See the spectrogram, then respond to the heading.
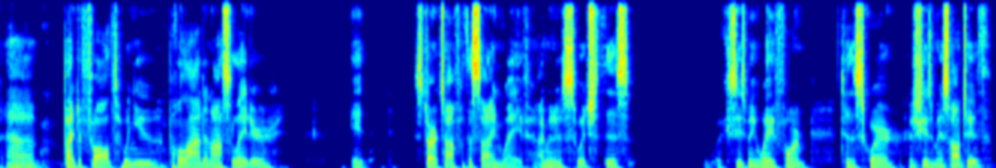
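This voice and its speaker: A man presents a technical tutorial at a medium pitch, explaining each step methodically. His delivery is halting and instructional, and the sound is dry and close, with very little room to it. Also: fairly even intonation, a little mellow, no room sound. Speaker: demo presenter. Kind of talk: instructional software demo narration.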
